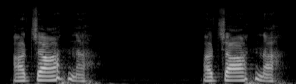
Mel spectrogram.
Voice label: "vcahnv", Muscogee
